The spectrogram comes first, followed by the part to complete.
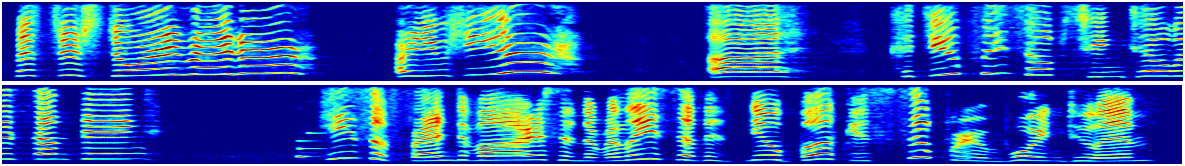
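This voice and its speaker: A tiny, cheerful game sidekick, with a squeaky childlike voice pitched extremely high. The delivery is chatty and curious and bounces around in melody. Some noise sits behind it. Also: female voice, animated, a little slow. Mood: chatty, wondering. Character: small cheerful childlike female floating companion, chatty and curious. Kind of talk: video game voice acting.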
